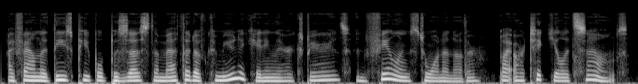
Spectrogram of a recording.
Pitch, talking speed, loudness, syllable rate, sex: 180 Hz, 190 wpm, -16 LUFS, 6.7 syllables/s, female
